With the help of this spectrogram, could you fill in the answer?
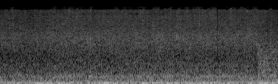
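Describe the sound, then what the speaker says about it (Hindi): Heavy rain pours down as a dense, steady hiss, loud and unbroken across the whole stretch, with no voices over it. "बारिश तो बहुत बढ़ गई है।"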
